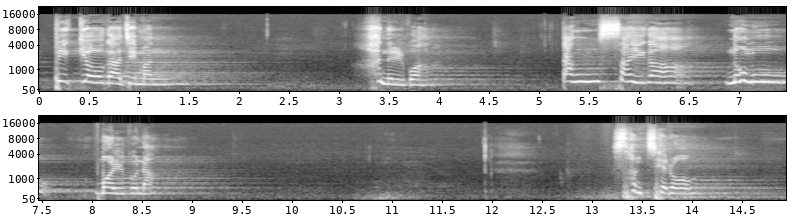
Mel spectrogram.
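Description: An elderly woman sings into a microphone, heard through loudspeakers in an echoing hall.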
